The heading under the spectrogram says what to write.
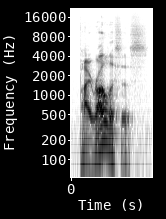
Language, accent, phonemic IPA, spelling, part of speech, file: English, US, /paɪˈɹɑləsɪs/, pyrolysis, noun, En-us-pyrolysis.ogg
- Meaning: The decomposition of a material or compound by heat, in the absence of oxygen or other reagents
